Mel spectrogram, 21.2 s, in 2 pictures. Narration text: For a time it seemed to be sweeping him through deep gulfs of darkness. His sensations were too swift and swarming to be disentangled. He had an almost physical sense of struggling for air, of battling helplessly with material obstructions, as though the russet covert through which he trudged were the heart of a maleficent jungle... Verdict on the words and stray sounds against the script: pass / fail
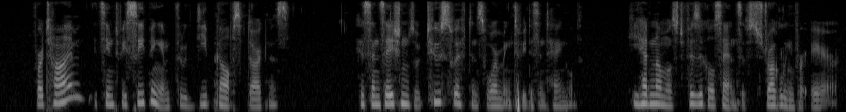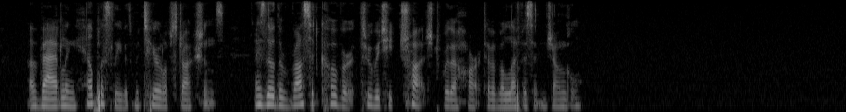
pass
